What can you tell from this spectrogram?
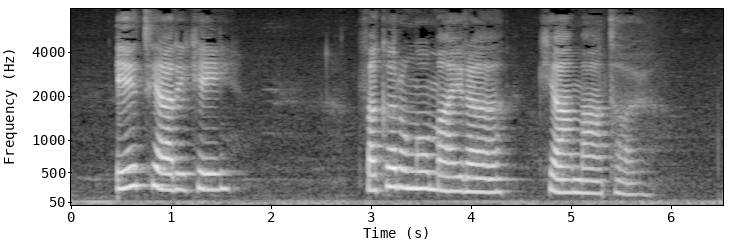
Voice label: listen to te reo māori response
